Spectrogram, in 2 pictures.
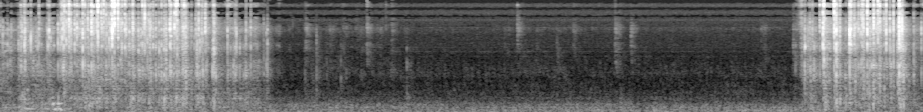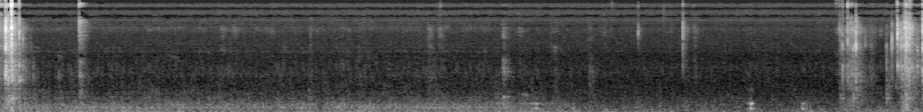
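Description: Plastic bag of shredded cheddar crinkling as it is handled, for about the first three seconds and again for about two seconds near the middle; in between, only faint room sound and a few light taps.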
